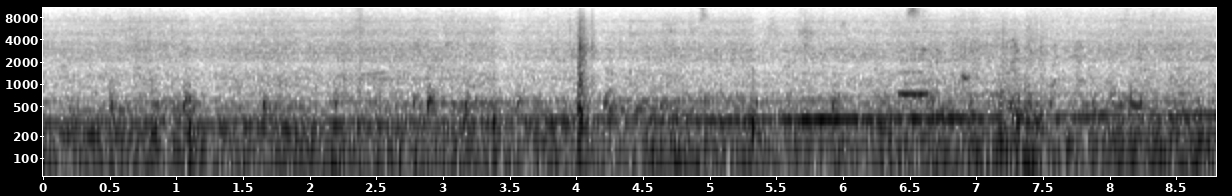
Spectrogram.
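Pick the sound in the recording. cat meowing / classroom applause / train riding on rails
train riding on rails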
